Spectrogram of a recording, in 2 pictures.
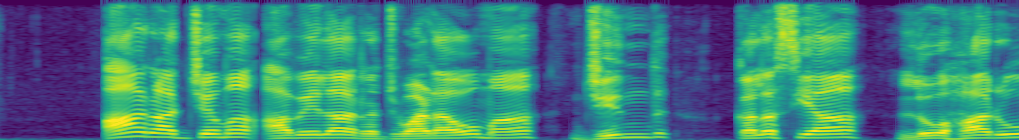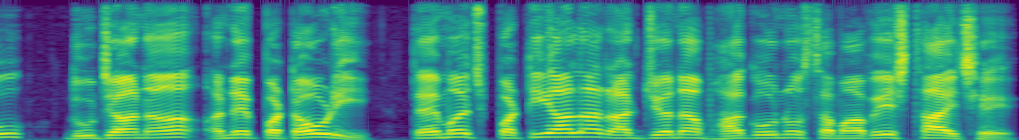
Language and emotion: Gujarati, neutral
